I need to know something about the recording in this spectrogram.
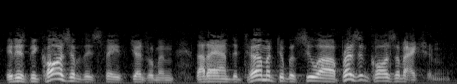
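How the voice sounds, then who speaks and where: An actor playing a calm, resolute president in an old-time radio drama, measured and statesmanlike. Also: male voice, mid-range voice, vocal fry. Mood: firm conviction. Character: calm, resolute male president addressing his cabinet secretaries. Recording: muffled vintage radio drama recording.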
